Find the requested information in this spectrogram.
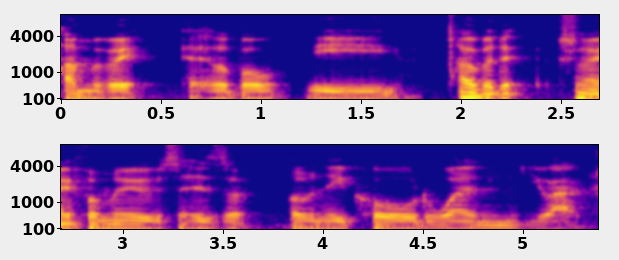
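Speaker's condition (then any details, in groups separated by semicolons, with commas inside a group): No condition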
